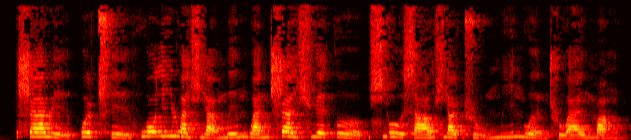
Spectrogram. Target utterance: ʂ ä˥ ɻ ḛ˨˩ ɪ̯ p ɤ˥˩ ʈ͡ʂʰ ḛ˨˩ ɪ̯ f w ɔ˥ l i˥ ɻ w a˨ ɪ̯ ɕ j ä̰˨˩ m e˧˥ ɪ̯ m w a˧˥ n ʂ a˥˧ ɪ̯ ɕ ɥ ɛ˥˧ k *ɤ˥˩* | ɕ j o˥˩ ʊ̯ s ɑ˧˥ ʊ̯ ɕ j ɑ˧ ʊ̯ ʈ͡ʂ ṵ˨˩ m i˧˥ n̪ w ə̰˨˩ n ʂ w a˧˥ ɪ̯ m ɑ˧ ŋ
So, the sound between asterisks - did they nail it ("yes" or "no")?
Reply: yes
